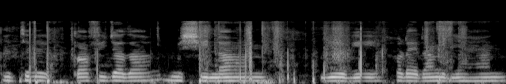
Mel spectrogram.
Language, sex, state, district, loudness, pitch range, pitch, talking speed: Punjabi, male, Punjab, Kapurthala, -21 LUFS, 165-175 Hz, 170 Hz, 120 wpm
